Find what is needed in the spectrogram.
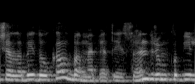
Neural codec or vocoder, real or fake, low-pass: none; real; 7.2 kHz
